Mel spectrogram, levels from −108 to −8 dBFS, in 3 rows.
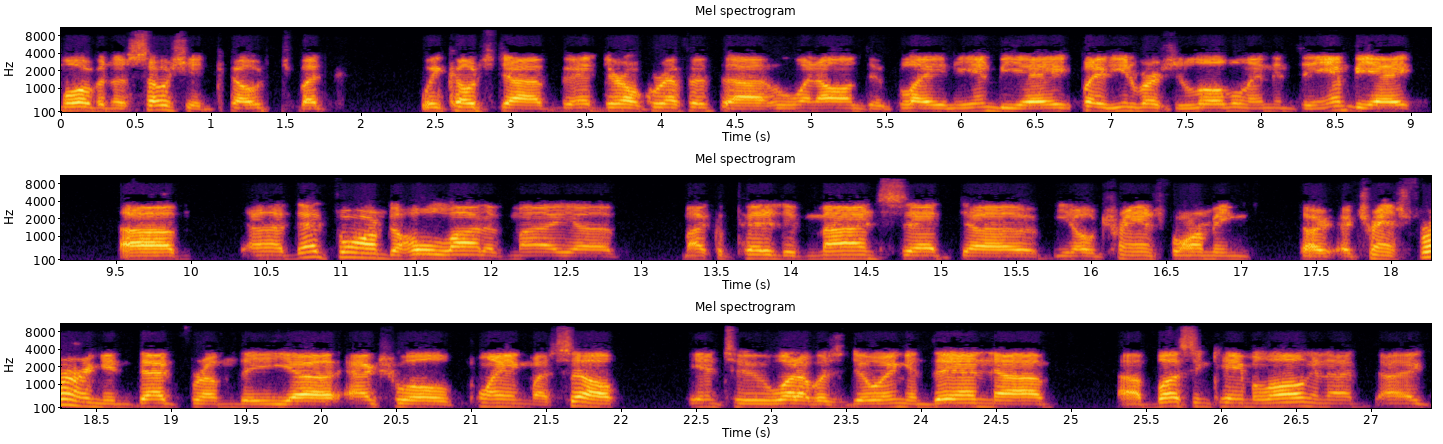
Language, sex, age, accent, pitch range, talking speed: English, male, 50-69, American, 125-150 Hz, 160 wpm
